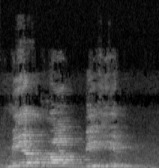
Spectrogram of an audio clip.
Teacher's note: Karena ada nun sukun bertemu dengan huruf ro. Ya, betul, karena nun sukun bertemu dengan huruf ro dan bacanya harus Tidak dengung. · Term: idgham bilauna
